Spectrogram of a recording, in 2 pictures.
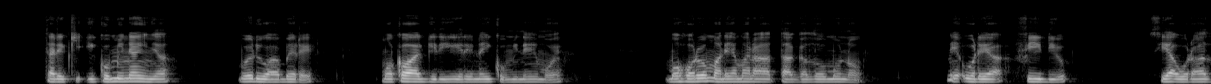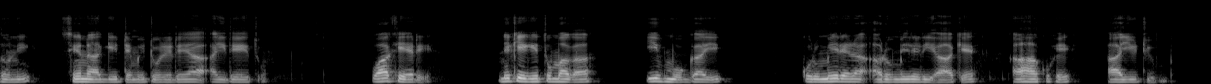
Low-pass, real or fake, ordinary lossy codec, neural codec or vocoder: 10.8 kHz; real; none; none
